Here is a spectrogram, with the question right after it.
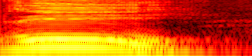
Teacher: ठीक है, तो मूर्धन्य स्वर को हम कौन से है हमारा, वह है ऋषि, सिर्फ एक है ऋषि, और इसको आप लिख सकते हैं मुंह के छत का अगला भाग, मुंह के छत का अगला भाग, जब दांत के एकदम जस्ट ऊपर जो है री, जब री बोलते हैं तो क्या होता है, जिह्वा हमारी दांत के ऊपरी वाले छत पे टच करती है, तो वो हमारा क्या कहलाएगा, मूर्धन्य कहलाएगा।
